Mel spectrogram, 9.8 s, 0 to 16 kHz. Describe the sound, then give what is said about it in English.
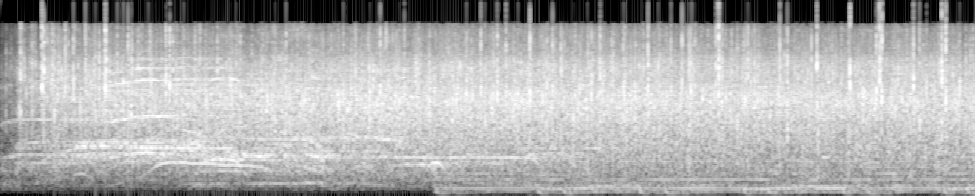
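Loud, sustained crowd applause for a Tier 3 contest winner from Singapore fills the whole clip, dense and steady, with cheering and whoops rising over it and a low rumbling swell joining partway through. “And this time, I want to invite everyone to offer a big round of applause for our Tier 3 contest winner from Singapore.”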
